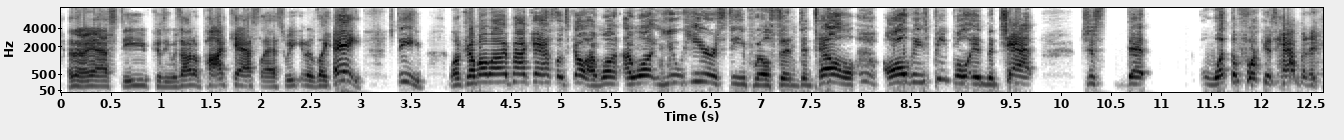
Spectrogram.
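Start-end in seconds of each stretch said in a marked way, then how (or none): 2.7-12.6 higher, louder, eager call to a friend; excited invite. Retold or imitated. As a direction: pitch it up and hype him in. Excited invite to Steve retold.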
